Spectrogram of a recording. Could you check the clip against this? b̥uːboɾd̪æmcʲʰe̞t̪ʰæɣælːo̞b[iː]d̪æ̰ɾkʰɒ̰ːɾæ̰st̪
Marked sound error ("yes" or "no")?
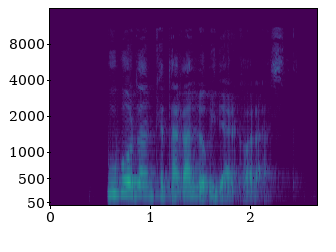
no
